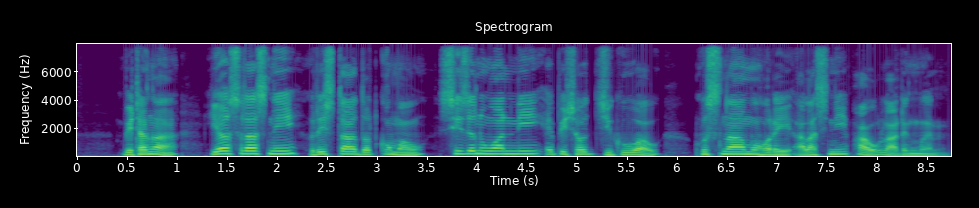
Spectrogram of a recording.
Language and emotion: Bodo, neutral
